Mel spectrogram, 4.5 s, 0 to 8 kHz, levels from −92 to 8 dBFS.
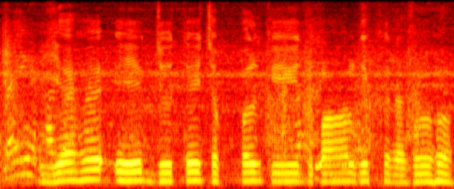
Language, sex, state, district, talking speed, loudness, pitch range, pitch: Hindi, male, Madhya Pradesh, Katni, 120 wpm, -15 LUFS, 130-140 Hz, 135 Hz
